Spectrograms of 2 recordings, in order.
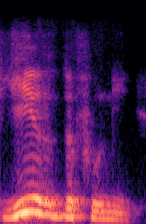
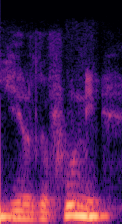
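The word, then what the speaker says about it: ירדפוני: no es el acento, no es Yirdofuni, no, es aquí Yirdofuni, pero la Biblia tampoco trae el acento, el signo de puntuación aquí.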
